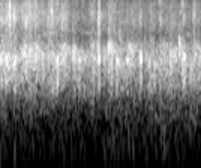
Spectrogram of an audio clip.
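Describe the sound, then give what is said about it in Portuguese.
A church audience applauds a pastor and a sister: brisk, dense clapping continues at a steady, fairly loud level, with no voices above it. “um aplauso também para o pastor João e para a irmã Isabel.”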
